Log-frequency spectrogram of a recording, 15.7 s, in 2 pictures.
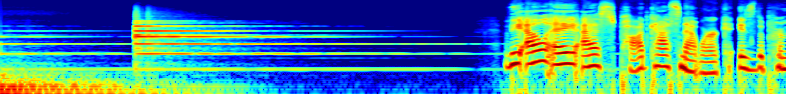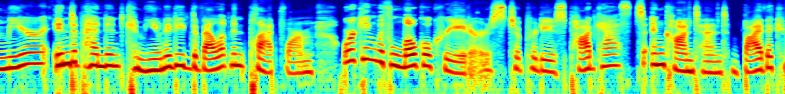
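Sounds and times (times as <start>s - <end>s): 
clock chimes striking ten: 1.3s - 2.5s
speech: 5.1s - 15.7s.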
